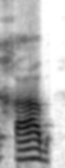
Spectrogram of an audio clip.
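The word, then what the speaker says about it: خواب: ये वाव लिखा तो जाता है लेकिन इसको पढ़ते नहीं है। यानी साइलेंट होता है। ये इंग्लिश की तरह ये हर ये साइलेंट होता है। वाव जैसे ख्वाब ख्वाब लिखा है। लेकिन हम इसको पढ़ते हैं। ख्वाब।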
